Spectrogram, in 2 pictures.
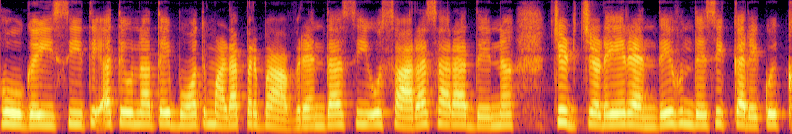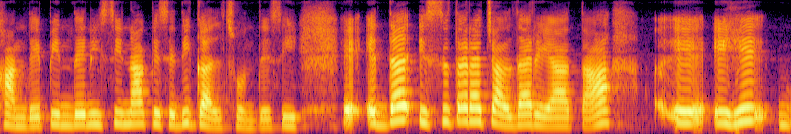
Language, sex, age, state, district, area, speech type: Punjabi, female, 18-30, Punjab, Faridkot, urban, spontaneous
